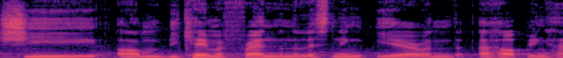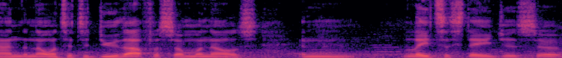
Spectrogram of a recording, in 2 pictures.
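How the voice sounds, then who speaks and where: Over noticeable background noise, a man speaks at a medium pitch and a moderate pace. His intonation is monotone and flat. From outside the UK. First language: not English. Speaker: student welfare volunteer. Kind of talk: interview. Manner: hesitant, many fillers.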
